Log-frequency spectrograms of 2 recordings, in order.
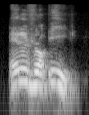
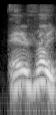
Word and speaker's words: El Roí: Séptimo título, el roí. El roy, casi todo el mundo dice el roy, pero en hebreo el asiento va en la i.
